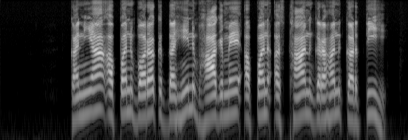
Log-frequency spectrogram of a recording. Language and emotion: Maithili, neutral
